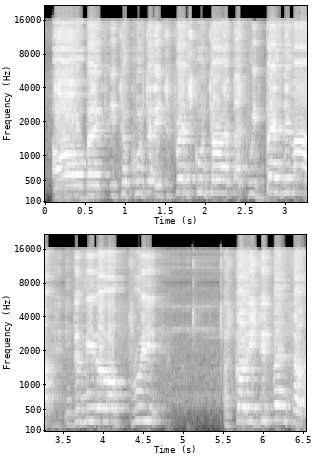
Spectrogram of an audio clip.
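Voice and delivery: fast-flowing football commentary full of oh's; excited match commentator calling the game; live play-by-play. Acted. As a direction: call the action as it happens.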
